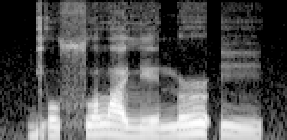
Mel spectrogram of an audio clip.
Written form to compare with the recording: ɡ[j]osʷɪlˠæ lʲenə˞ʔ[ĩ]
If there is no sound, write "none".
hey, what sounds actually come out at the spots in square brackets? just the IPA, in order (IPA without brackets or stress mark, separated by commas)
j, i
